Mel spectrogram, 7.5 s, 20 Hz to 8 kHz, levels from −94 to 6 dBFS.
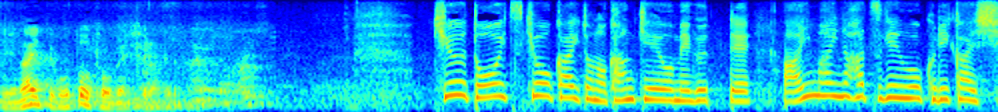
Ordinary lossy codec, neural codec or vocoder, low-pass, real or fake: none; none; none; real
